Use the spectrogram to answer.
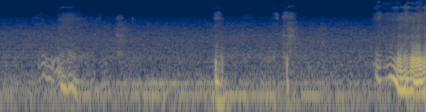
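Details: Low, rough rumbling breaths with brief snorts from a cat, ending in a louder rasping snore. Cat snoring.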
